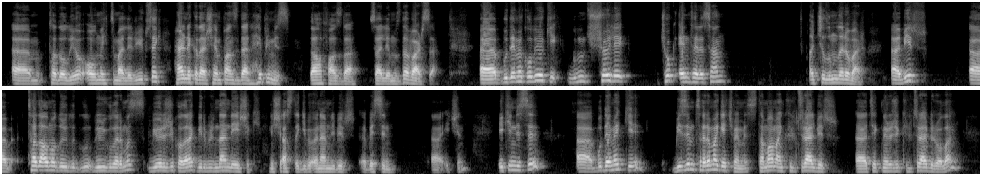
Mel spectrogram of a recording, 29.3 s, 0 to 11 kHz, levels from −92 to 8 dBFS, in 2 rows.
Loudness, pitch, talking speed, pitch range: -16 LUFS, 140 Hz, 105 wpm, 120-175 Hz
